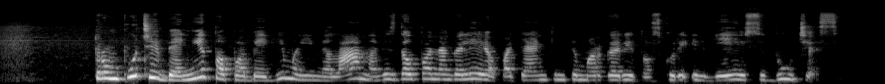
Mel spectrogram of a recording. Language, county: Lithuanian, Panevėžys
